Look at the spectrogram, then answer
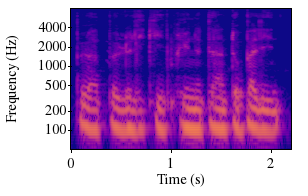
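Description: A man reading a novel aloud as an audiobook narrator, steady and measured. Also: lowish voice, slightly rough. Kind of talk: scripted narration.

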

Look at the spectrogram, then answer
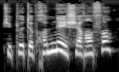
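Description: A woman reading aloud and voicing a gentle, careful noble mother who gives soft, measured instructions. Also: fairly high pitch, husky, no echo.

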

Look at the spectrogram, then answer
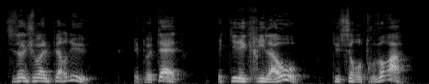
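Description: A man's voice: a little high, expressive, moderate pace, creaky, husky. A man reading a classic novel aloud as an audiobook, giving the characters different voices. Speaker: audiobook reader.

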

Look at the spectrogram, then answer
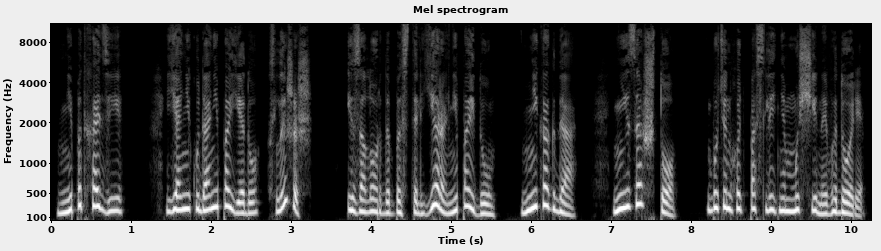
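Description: A proud young noblewoman snaps back with biting sarcasm and open defiance, as a woman reader plays her. Her voice sits warm and a little low, recorded close and dry. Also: animated, moderate pace, no room sound, close to an everyday voice. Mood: defiant.

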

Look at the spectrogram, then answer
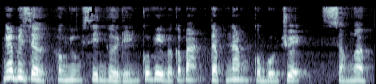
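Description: A woman's voice: medium pitch, fast talker, noisy background. A woman host formally introducing the next story episode to listeners. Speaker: channel host. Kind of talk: scripted introduction.

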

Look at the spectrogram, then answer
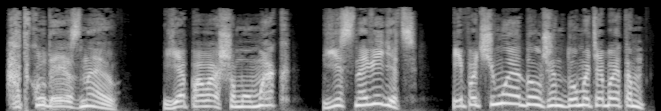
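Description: A man voicing a touchy, indignant middle-aged male professor who is shrill and quick to snap. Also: creaky, fairly bright tone, dry recording, clean studio sound.

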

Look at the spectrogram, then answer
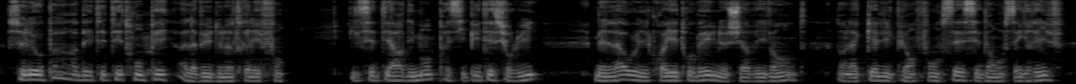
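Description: A man narrating a classic adventure novel as an audiobook, in a measured, steady reading. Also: on the low side, breathy edge. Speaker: audiobook reader.

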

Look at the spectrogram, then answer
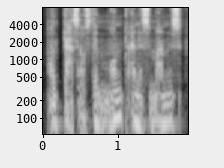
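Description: A man voicing a cold, vengeful older man who speaks slowly and deliberately in an audiobook. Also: low voice, fairly even intonation, vocal fry, breathy edge, no room sound, studio quality, full character voice. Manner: slow, deliberate, icy.

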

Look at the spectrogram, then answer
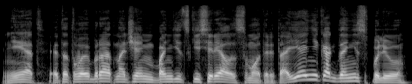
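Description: Man doing a haughty ancient demon lord, raised pitch, loud, swooping delivery, dry close sound. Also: very animated, brisk, dry recording, lightly acted. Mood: gloating. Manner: haughty, commanding, scornful. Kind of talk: audiobook character voice.

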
